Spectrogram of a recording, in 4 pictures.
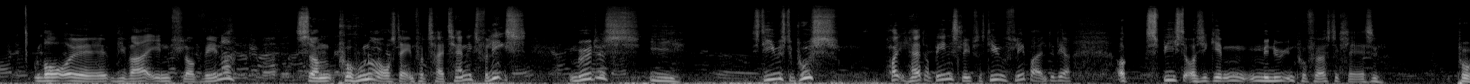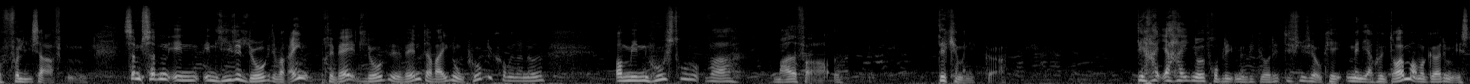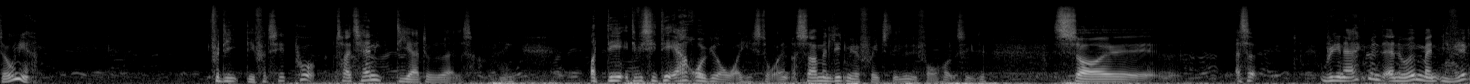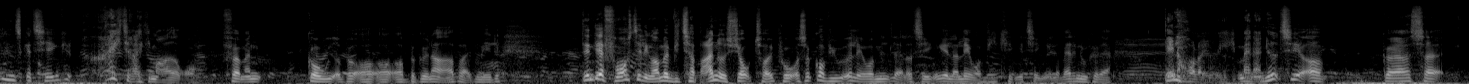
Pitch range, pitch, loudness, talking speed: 125-185 Hz, 155 Hz, -32 LUFS, 200 wpm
